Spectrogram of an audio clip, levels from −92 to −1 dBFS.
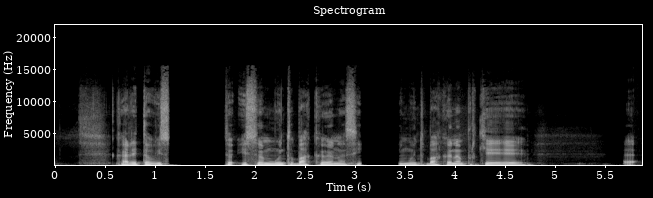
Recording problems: audio cutting out; at 1 s for 0.5 s and at 3 s

